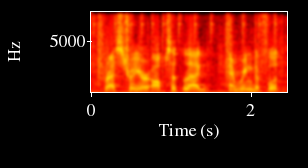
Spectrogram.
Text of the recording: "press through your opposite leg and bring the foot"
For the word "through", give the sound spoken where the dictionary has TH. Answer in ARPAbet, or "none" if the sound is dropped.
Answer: T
